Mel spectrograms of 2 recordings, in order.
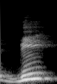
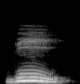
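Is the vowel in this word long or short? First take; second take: short; long. First: The vowel is short and quick. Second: The vowel is long and drawn out. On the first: "छोटी का मात्रा which take little time" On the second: "बड़ी का मात्रा लगाते हैं it take a longer time, खींचता है"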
